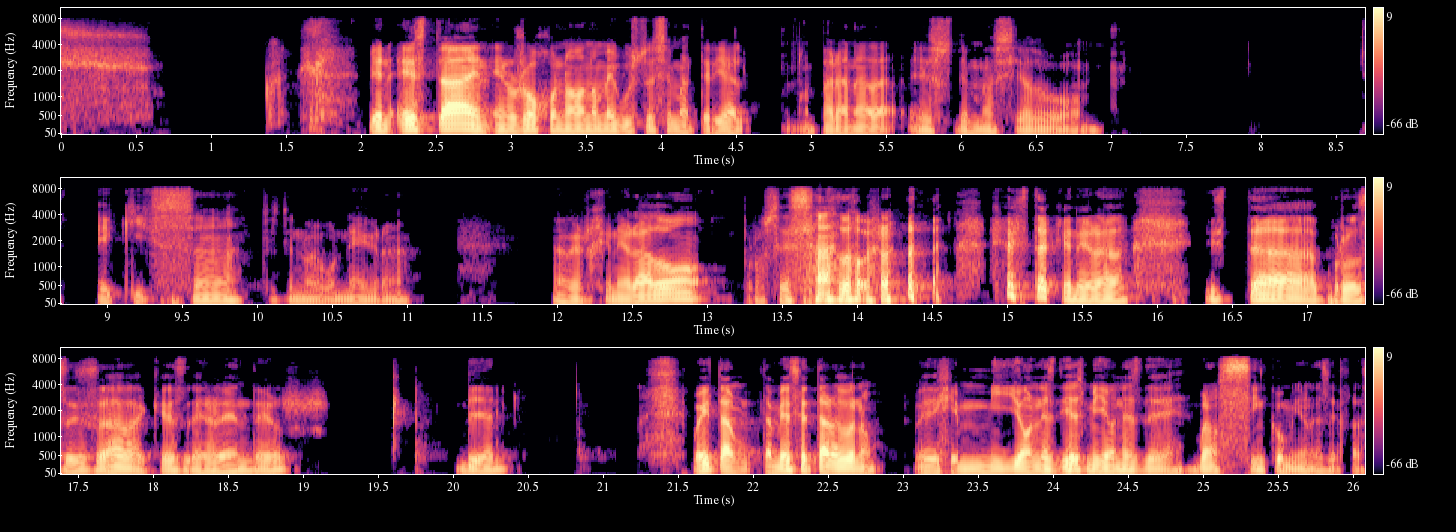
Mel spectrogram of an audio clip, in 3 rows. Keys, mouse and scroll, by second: 2.1-7.0 drag, 8.5-10.3 drag, 12.1-15.8 drag.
